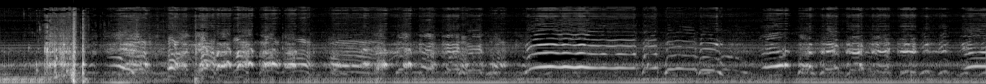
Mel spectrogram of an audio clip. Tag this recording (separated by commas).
Vehicle, Water vehicle, sailing ship, Speech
